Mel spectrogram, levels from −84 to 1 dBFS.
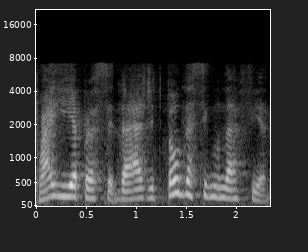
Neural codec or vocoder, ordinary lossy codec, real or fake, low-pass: codec, 16 kHz in and 24 kHz out, 0.6 kbps, FocalCodec, streaming, 4096 codes; AAC, 32 kbps; fake; 7.2 kHz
